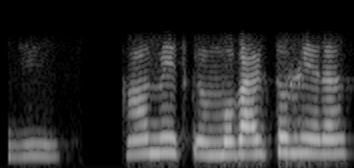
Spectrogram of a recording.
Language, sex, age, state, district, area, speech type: Hindi, female, 60+, Madhya Pradesh, Bhopal, urban, conversation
